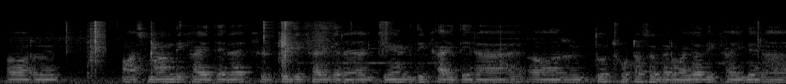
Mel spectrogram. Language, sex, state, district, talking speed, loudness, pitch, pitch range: Hindi, male, Maharashtra, Aurangabad, 185 wpm, -42 LUFS, 115 Hz, 110-115 Hz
